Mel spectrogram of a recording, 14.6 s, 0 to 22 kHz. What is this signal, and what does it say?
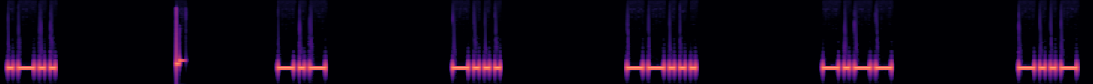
Morse code, heard as a keyed tone, about 17 wpm, spaced as for 5 wpm, 700 Hz. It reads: L KB7YX
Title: USA Call Signs - 8x Character Spacing - 17wpm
